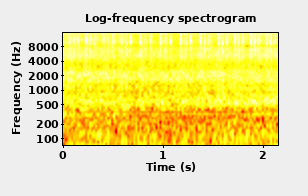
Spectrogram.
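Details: 2017 Hyundai Elantra with an intermittent, ongoing idle misfire, recorded from the console and engine bay: an uneven, stumbling beat under a steady rumble. The number 2 coil was replaced and the computer updated, but the cause is still not found.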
